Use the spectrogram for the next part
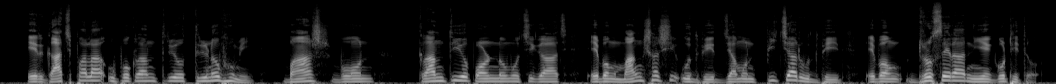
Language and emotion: Bengali, neutral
